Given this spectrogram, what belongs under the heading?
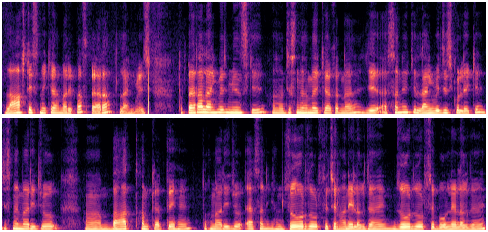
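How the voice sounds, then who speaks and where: A man's voice: a little high, little pitch movement, fast talker, mellow, dull audio. Man lecturing with rhetorical questions. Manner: explains with rhetorical questions and fillers. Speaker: teacher. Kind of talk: classroom lecture.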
